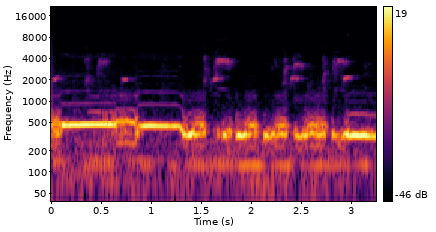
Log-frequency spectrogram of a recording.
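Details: Captive collared dove with a sequence of low, hollow coos stepping between two pitches, repeated several times, with high thin chirps of other birds above.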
